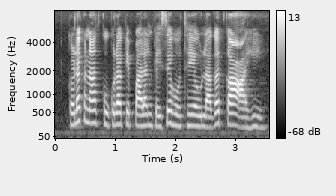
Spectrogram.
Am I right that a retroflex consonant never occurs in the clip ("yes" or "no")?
no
